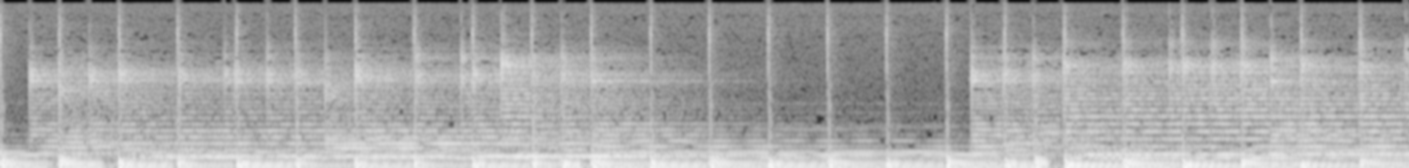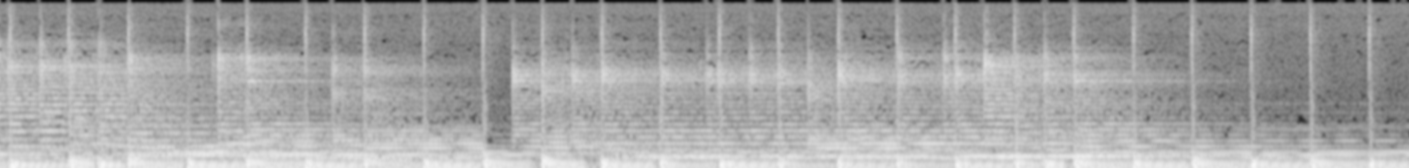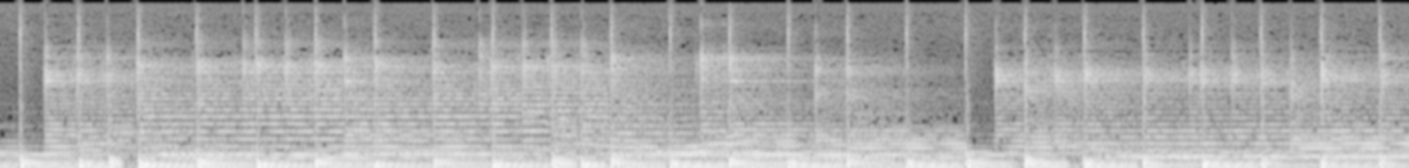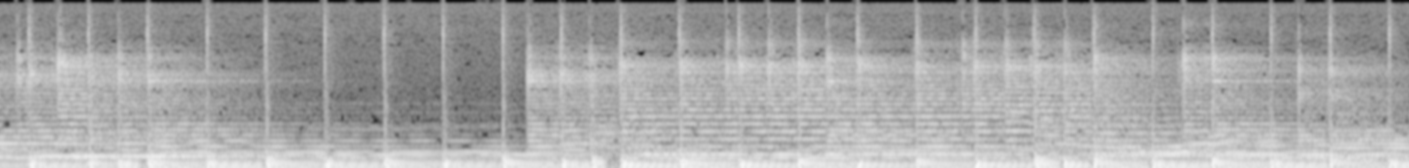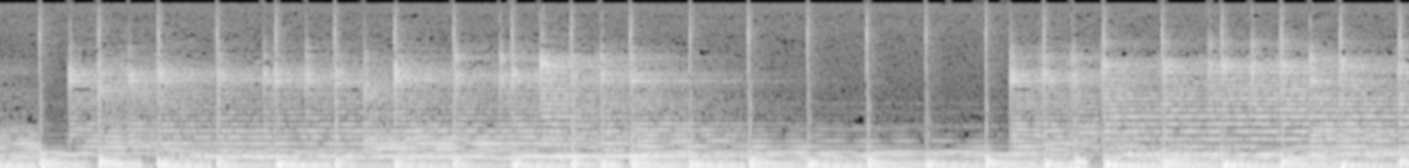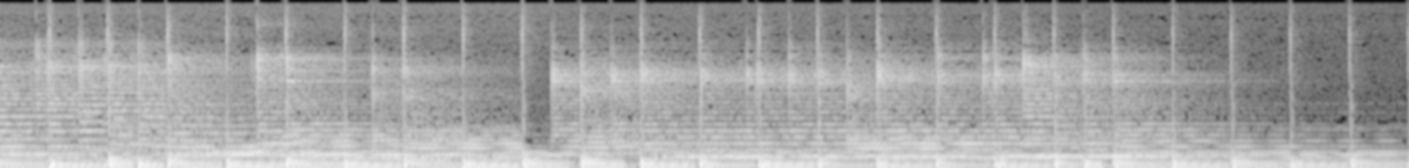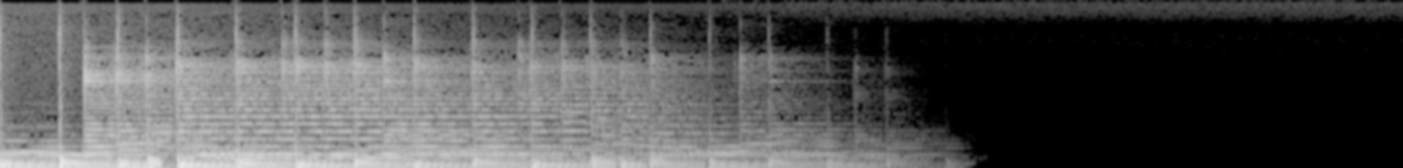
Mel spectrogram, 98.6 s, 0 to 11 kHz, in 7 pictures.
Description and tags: Country Music
Here is the first out of a series of music loops I am uploading. Hope you enjoy. This is an 8 bar loop of music looped 4 times in Audacity. Enjoy.
Music, Country, Loops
